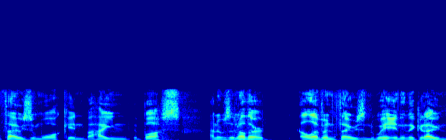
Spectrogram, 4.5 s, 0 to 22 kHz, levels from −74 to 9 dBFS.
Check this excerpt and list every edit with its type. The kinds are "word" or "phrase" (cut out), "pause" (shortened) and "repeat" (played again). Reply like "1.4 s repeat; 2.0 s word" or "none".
1.3 s word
